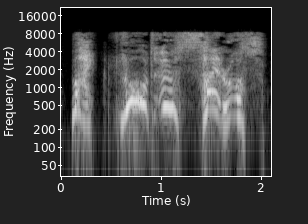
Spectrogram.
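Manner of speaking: high, drawn-out scandalised cry; fussy god's indignant exclamation; outraged official. A narrator's reading. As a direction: protest to your lord, high and aghast. Flustered god protests in outrage.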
